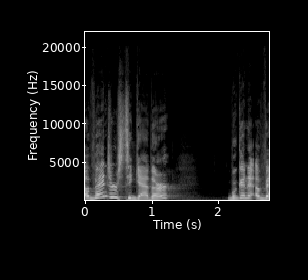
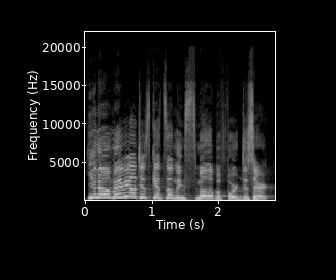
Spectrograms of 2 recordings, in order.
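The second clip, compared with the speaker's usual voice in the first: lightly voiced friend, casual and a bit louder; mocking friends; 4 semitones higher, 3 dB louder than usual. Mimicking a friend ordering food before dessert, lightly mocking. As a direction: mimic the friend's innocent excuse. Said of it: "Guess what these knuckleheads did".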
